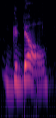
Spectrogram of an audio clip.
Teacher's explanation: The consonant in front of it, k, is voiceless. Because the last consonant in the group is voiced, the consonant right in front of it has to be pronounced as its voiced pair. · Where a voiceless consonant is followed by a voiced consonant, the voiceless consonant changes to its voiced pair. The word kdo means who.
